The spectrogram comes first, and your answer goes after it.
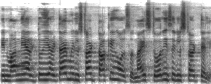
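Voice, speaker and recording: A man speaks with a Kannada accent. His pitch is high. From Karnataka, India. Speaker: lecturer. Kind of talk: lecture.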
